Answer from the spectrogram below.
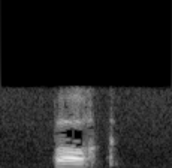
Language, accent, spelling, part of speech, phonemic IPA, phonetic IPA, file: Armenian, Eastern Armenian, բողկ, noun, /boχk/, [boχk], Hy-բողկ.ogg
- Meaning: radish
